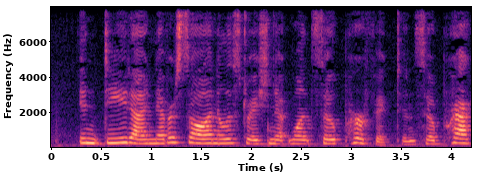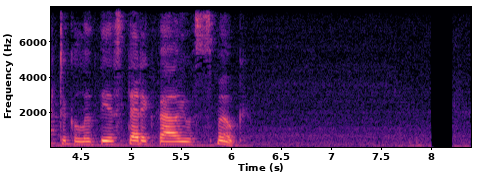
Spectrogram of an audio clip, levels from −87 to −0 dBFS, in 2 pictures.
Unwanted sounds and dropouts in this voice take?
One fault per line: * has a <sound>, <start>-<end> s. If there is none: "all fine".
all fine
